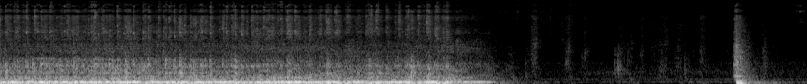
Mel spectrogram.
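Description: A Ford LTD engine under a carport rumbles loud and steady for about five seconds, then cuts off, leaving near quiet broken by a couple of sharp knocks.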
